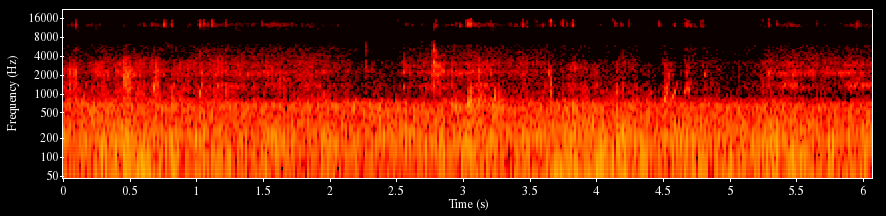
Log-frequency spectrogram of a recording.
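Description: Steady rumble of wind and choppy water lapping close by, with a few faint clicks.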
